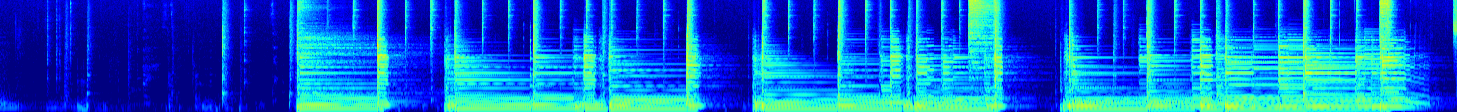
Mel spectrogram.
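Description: A live band of electric guitar, bass guitar and drum kit playing an instrumental song intro. It comes in after about six seconds of near quiet with a few faint clicks, and plays in phrases of a few seconds, each broken by a short stop.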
